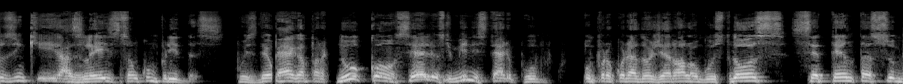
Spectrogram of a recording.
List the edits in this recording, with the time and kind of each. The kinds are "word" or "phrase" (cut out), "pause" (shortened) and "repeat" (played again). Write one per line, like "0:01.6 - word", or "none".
0:01.2 - word
0:02.3 - pause
0:02.7 - word
0:03.3 - word
0:04.4 - word
0:05.8 - word
0:07.3 - phrase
